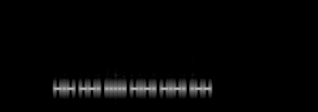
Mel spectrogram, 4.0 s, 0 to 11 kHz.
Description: Morse code, heard as a keyed tone, about 46 wpm, 700 Hz. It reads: KG5CCW
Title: USA Call Signs - 6 Characters - Repeated 3x - 45wpm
